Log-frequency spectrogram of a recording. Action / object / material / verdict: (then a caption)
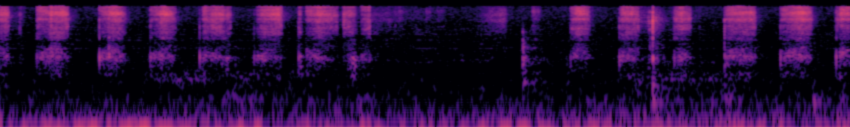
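scrape / charcoal stick on kraft paper sketchbook page / paper / none. A charcoal stick scratches short, curly strokes onto a page of a kraft paper spiral sketchbook resting on a desk. It makes fourteen quiet, dry, bright rasping strokes in a steady rhythm, with a brief lull in the middle, over a faint low hum.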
